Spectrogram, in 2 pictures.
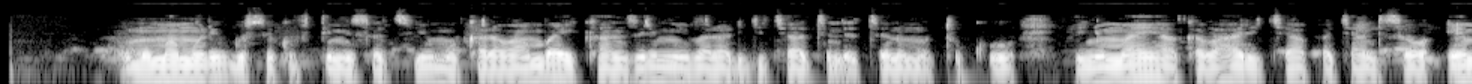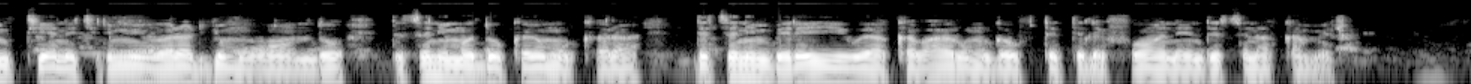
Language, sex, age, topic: Kinyarwanda, male, 18-24, finance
